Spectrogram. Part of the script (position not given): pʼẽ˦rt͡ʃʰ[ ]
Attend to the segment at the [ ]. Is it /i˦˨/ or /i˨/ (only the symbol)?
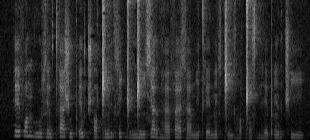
i˦˨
